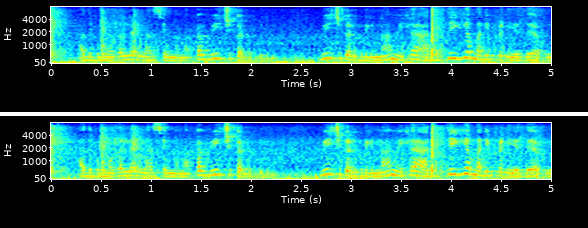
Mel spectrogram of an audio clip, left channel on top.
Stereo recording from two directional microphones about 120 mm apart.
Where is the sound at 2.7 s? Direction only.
40° right (ahead or behind).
